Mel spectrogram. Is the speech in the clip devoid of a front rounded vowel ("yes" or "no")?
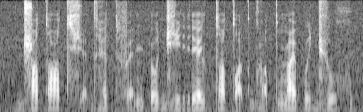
yes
